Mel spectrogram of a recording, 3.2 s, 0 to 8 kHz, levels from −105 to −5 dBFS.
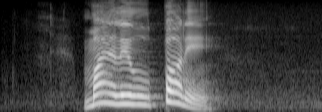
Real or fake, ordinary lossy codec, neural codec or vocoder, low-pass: real; none; none; none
